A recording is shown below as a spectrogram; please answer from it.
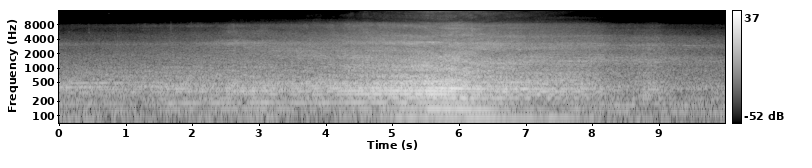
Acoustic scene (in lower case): street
